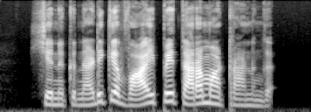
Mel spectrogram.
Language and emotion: Tamil, angry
